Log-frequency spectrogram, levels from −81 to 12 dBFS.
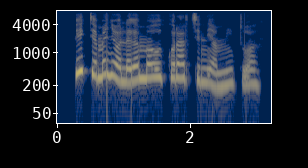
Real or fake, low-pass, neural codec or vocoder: real; 7.2 kHz; none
